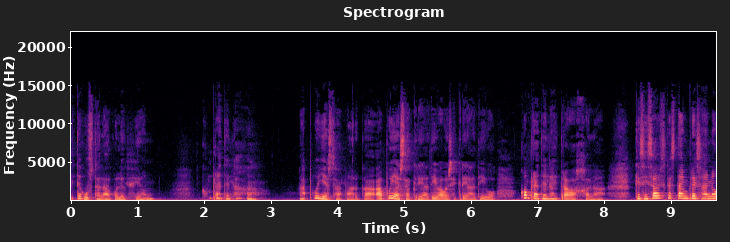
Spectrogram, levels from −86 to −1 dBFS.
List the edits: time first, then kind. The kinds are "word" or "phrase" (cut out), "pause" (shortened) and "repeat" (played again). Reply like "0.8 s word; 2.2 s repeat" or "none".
none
